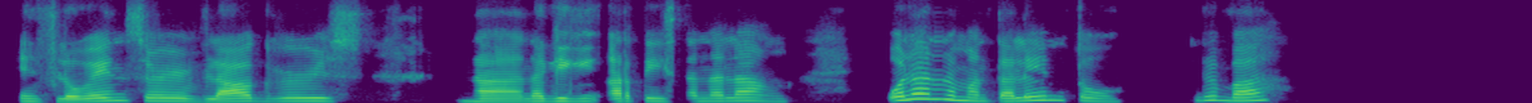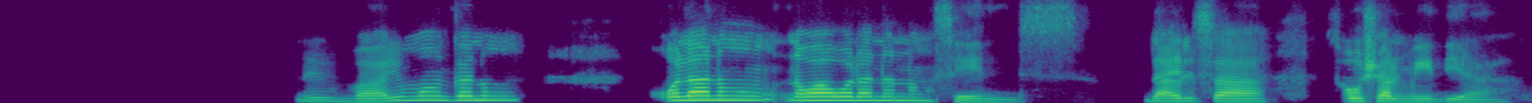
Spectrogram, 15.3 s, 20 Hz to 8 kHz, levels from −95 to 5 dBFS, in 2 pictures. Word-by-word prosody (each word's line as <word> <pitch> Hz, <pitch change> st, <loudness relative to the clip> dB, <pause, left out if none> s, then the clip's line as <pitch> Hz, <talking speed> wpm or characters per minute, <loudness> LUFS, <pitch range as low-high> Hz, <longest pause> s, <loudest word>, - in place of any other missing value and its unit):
influencer, 220 Hz, +4 st, +1 dB
vloggers 215 Hz, +3 st, +1 dB, 0.5 s
na 190 Hz, -1 st, +2 dB
nagiging 200 Hz, 0 st, 0 dB
artista 210 Hz, +1 st, -2 dB
nalang, 225 Hz, -1 st, -1 dB, 0.6 s
wala 390 Hz, -, +6 dB
naman 280 Hz, -, -1 dB
talento, 230 Hz, -3 st, -2 dB, 0.3 s
'di 290 Hz, -, -4 dB
ba? 255 Hz, -1 st, +2 dB, 2.8 s
Di 235 Hz, -2 st, -11 dB
ba, 205 Hz, +1 st, -2 dB
yung 275 Hz, +3 st, -5 dB
mga 305 Hz, 0 st, 0 dB
gano'ng 300 Hz, 0 st, -5 dB, 0.6 s
wala 300 Hz, +3 st, +6 dB
ng 310 Hz, +1 st, -2 dB
nawawalan 275 Hz, 0 st, +4 dB
na -, -, -3 dB
ng 255 Hz, -2 st, -8 dB
sense 185 Hz, -, -10 dB, 0.3 s
dahil 220 Hz, 0 st, 0 dB
sa 205 Hz, -2 st, 0 dB, 0.2 s
social 220 Hz, -1 st, +1 dB
media. 180 Hz, -5 st, -7 dB
220 Hz, 100 wpm, -23 LUFS, 200-270 Hz, 2.8 s, wala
